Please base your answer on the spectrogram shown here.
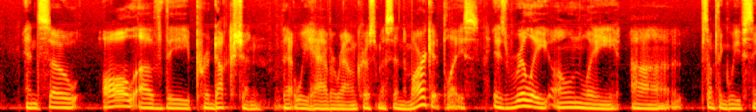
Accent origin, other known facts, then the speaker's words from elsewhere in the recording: Durham, North Carolina, United States; So I'm from Durham, grew up just across the line, so to speak, and have been here in ministry in Chapel Hill for the last 4.5 years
